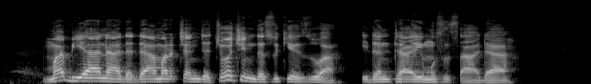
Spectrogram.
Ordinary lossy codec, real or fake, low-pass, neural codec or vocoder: none; real; 19.8 kHz; none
